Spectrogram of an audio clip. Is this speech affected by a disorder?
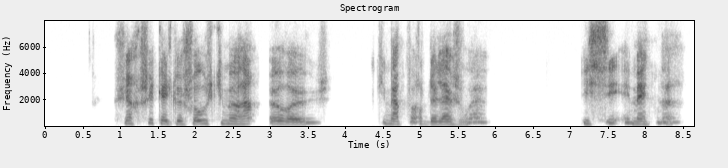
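Yes: Parkinson's disease; began with one-hand tremor; about 16 years since diagnosis, symptoms 22 years earlier; vocal cords may fail, some difficulty expressing herself.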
